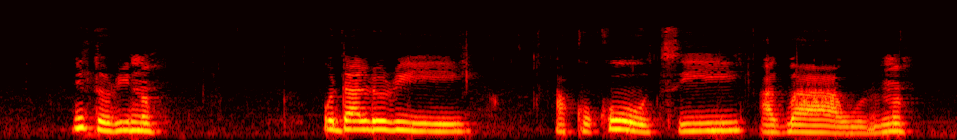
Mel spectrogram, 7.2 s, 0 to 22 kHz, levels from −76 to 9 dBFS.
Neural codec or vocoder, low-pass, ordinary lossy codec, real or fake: none; 10.8 kHz; AAC, 32 kbps; real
